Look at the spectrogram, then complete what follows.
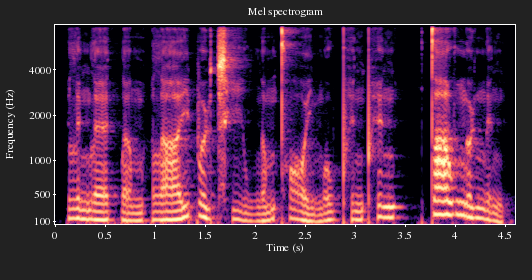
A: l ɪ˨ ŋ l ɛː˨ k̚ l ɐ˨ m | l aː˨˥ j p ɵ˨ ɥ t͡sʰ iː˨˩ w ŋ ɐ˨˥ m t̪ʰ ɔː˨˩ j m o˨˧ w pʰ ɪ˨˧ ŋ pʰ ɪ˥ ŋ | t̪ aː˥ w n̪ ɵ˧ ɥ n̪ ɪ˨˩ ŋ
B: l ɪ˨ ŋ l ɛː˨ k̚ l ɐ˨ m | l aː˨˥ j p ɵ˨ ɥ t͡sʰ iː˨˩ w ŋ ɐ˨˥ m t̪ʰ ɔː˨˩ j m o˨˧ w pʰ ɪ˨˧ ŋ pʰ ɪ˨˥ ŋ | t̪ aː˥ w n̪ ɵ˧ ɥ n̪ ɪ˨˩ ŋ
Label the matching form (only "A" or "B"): A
